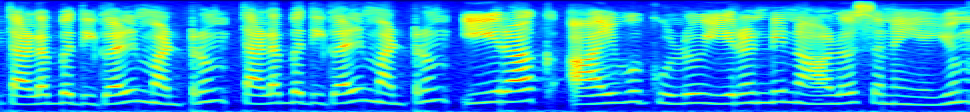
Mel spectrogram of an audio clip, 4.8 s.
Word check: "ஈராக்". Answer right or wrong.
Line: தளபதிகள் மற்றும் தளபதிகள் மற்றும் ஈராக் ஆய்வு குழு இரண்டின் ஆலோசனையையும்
right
